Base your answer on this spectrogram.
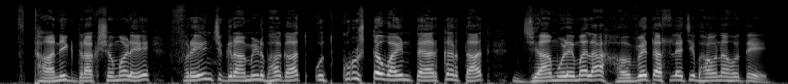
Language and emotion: Marathi, happy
